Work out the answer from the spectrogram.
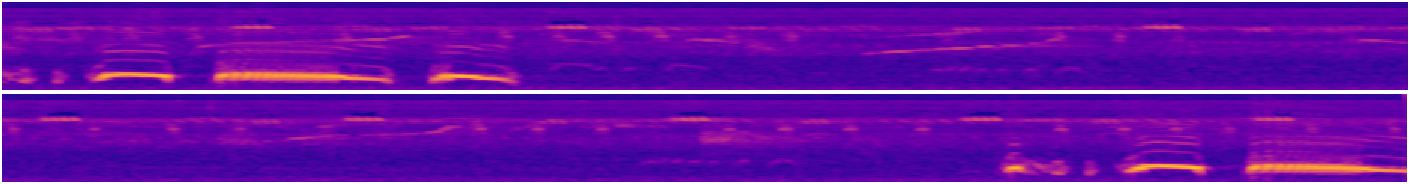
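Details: Spotted dove cooing loudly: a phrase of three low, hollow coos, the middle one longest, followed by near silence and then another matching three-note phrase; faint high insect-like ticks in the background.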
